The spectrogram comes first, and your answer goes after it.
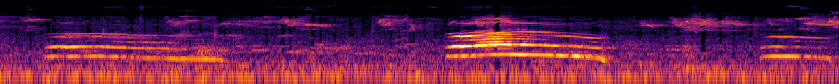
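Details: Cats growling at each other in anger: a long falling moan, then a louder, strained yowl arching up and down, and a shorter moan at the end, with faint hiss-like noise behind.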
